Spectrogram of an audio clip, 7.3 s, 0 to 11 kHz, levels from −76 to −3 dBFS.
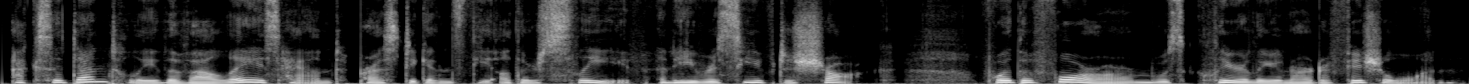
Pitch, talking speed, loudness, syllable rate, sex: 205 Hz, 180 wpm, -19 LUFS, 6.0 syllables/s, female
